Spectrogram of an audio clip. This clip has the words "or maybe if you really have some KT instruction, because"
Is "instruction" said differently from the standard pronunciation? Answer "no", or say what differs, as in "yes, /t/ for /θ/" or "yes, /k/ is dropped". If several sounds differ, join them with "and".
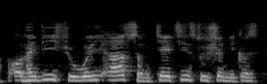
yes, /k/ is dropped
